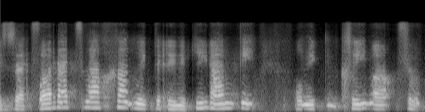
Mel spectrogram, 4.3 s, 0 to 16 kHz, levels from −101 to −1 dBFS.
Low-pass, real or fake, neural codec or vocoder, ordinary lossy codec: 7.2 kHz; fake; codec, 16 kHz, 0.5 kbps, FreqCodec, smaller model; none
